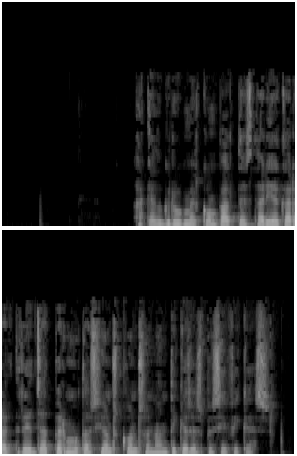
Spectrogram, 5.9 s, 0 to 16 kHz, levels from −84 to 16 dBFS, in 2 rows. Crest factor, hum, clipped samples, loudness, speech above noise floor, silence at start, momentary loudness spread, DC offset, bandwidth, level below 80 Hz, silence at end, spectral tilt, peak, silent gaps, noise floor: 20 dB; none; under 0.1%; -26 LUFS; 51 dB; 1.35 s; 7 LU; under 0.1%; 11.5 kHz; -62 dBFS; 0.1 s; -5 dB/octave; -8 dBFS; none; -77 dBFS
